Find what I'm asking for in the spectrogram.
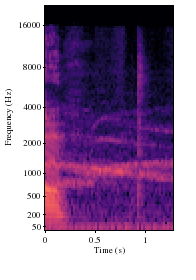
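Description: An ambulance siren near San Antonio Hospital holds a loud, steady wailing tone close by, with a short burst of broadband noise cutting through near the end.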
